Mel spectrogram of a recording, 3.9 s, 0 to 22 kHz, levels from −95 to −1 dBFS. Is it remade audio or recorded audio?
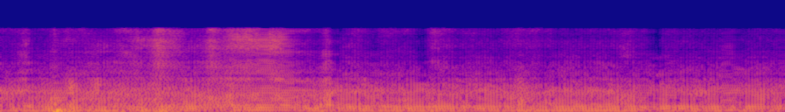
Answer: remade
